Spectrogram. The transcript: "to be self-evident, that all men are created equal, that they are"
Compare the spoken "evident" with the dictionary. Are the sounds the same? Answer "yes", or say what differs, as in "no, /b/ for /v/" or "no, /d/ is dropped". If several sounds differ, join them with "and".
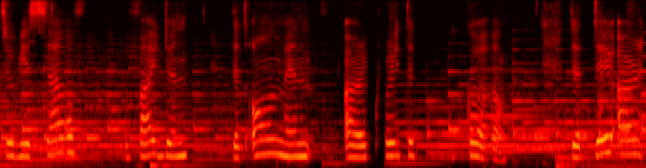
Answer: no, /v/ is dropped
